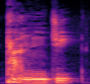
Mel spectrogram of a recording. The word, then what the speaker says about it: kanji: Ecco, non dobbiamo introdurre una parola che è sovente citata in questo libro, la parola, spero di pronunciarla bene, ganji, sì. – Kanji. – Ah, kanji. Kanji.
